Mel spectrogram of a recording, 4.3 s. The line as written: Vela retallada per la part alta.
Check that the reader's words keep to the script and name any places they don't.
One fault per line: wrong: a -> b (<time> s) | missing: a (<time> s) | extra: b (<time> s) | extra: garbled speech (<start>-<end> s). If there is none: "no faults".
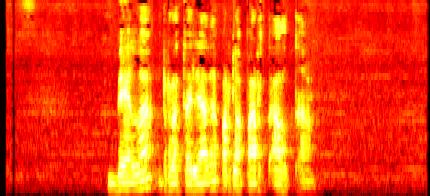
no faults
